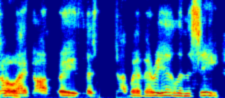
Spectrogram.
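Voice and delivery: a hint of a gasping fish; Mister Fish. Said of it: "Mister Fish comes out and goes".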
